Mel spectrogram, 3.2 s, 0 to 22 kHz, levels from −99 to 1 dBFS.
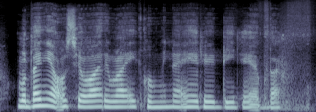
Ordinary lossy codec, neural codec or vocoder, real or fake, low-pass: none; codec, 44.1 kHz, 1.7 kbps, Pupu-Codec; fake; none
